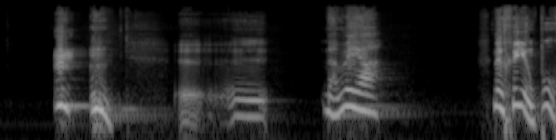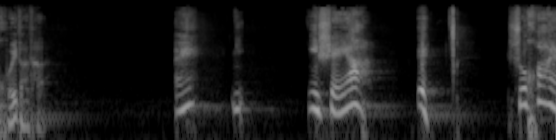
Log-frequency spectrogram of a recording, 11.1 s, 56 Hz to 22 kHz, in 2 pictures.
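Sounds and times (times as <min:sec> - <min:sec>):
person giving a dry voiced throat clearing: 0:00.5 - 0:02.7
speech: 0:01.8 - 0:03.9, 0:04.9 - 0:06.1, 0:08.6 - 0:10.0, 0:10.7 - 0:11.1.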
